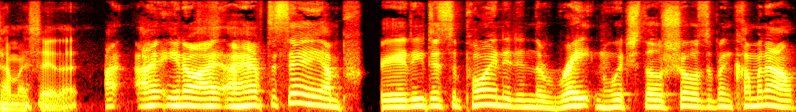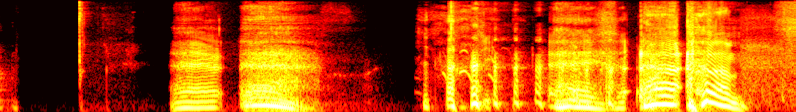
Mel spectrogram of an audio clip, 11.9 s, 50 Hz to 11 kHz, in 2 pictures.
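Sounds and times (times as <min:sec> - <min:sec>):
speech: 0:00.0 - 0:06.1, 0:07.2 - 0:08.4, 0:09.2 - 0:11.7
laughter: 0:09.1 - 0:11.1
person making short voiced coughs: 0:09.6 - 0:11.7
person clearing throat: 0:10.4 - 0:11.6.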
